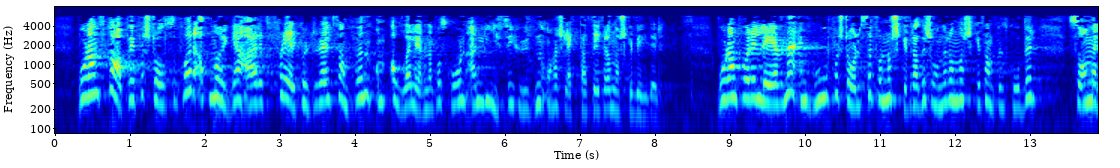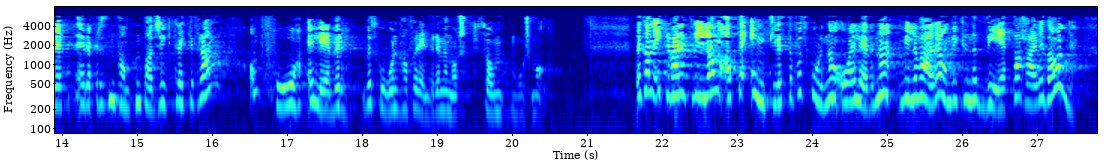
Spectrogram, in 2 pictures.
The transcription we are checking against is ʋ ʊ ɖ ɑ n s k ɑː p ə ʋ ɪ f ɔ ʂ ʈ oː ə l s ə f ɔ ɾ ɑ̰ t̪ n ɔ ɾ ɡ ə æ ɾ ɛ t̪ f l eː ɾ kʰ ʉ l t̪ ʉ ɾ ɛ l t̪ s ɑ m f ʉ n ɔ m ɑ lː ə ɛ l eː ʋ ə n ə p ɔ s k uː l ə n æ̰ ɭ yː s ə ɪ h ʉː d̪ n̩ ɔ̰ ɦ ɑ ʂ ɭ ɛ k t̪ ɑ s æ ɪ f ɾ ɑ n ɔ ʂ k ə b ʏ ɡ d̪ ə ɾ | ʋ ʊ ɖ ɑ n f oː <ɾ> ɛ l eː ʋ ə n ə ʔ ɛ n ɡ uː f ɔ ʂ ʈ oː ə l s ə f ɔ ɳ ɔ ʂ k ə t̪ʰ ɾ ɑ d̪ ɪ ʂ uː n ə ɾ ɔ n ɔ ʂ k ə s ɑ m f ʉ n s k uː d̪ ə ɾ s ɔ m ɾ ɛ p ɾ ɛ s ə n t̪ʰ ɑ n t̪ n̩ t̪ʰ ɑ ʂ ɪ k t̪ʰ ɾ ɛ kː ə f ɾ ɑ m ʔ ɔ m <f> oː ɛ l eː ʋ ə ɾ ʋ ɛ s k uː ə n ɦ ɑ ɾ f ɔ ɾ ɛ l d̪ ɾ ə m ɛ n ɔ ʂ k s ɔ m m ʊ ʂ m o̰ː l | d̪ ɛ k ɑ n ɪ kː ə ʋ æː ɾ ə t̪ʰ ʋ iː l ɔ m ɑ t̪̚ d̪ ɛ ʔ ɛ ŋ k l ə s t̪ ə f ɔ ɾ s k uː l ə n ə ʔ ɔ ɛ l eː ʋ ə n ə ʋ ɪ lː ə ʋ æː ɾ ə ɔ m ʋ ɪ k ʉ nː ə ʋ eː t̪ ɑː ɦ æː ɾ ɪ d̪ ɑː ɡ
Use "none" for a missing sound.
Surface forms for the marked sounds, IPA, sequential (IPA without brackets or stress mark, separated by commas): ɾ, f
